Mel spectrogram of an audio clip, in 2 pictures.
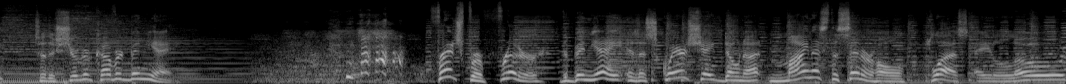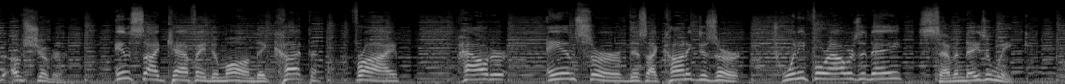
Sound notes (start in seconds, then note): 3.1 giggling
